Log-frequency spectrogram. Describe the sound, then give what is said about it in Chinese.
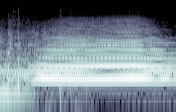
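A fast train's horn blares in one long, steady, loud blast with a rich stack of harmonic tones, preceded by a few brief rattling knocks of the train on the rails, on the Jiujiang–Jingdezhen–Quzhou railway in Jiangnan, China. “其实呀，这也是江南最好吃的快铁，有传统地道的九江名菜，有美味的婺源小吃，还有香辣可口的衢州风味。”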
